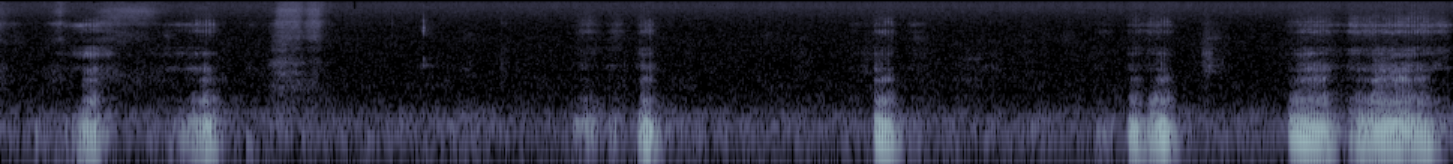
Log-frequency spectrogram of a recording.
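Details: Low, rattling snorts and snores recurring irregularly every few seconds from a sleeping dog, sounding much like a person snoring.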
